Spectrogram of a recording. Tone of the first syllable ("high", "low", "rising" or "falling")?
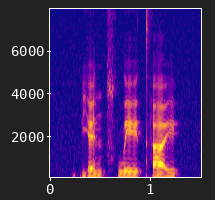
rising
